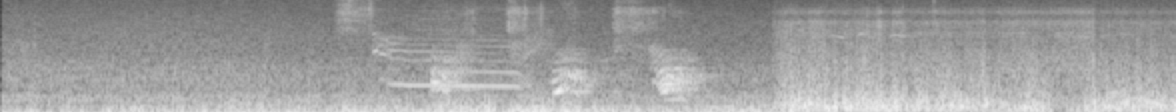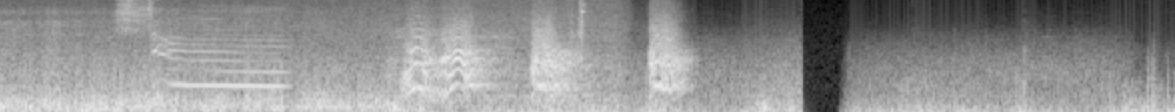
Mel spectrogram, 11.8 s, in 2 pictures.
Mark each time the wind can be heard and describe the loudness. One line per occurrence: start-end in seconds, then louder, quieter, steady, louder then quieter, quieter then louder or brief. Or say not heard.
0.0-11.7 louder then quieter.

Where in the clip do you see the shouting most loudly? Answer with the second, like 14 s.
7 s.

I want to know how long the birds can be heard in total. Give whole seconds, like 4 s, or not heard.
not heard.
